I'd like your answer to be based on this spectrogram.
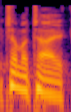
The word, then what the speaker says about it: Timotei: By the way, Timotei can be pronounced in English Timothy, but I'm trying to be as close to the native pronunciation as I can.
